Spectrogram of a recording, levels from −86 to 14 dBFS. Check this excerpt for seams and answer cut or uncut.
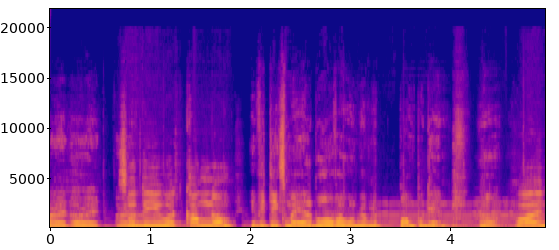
cut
